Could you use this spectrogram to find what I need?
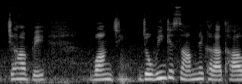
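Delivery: ordinary delivery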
